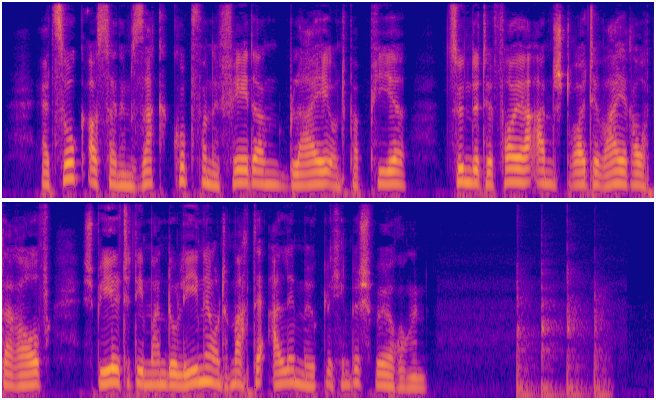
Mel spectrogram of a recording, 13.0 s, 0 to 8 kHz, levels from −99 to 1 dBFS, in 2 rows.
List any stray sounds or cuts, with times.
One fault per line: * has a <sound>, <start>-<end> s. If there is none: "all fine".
* has a thud, 11.7-12.6 s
